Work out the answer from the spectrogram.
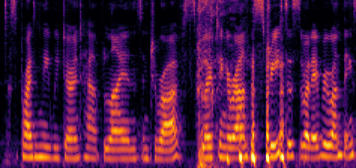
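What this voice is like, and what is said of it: South African accent. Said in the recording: “your accent ... Where's your accent from? ... So I'm from South Africa.”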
